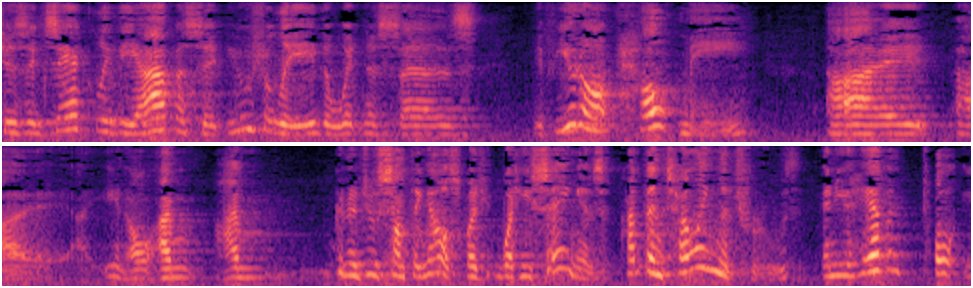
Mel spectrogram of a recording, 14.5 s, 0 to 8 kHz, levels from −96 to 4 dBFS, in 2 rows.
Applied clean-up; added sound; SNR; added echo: none; none; none; none.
